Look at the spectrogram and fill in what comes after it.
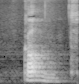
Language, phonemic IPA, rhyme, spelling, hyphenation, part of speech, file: Dutch, /kɑnt/, -ɑnt, kant, kant, noun / verb, Nl-kant.ogg
- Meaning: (noun) 1. side, face (of an object) 2. side (as opposed to top or bottom) 3. way, direction 4. lace (textile pattern)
